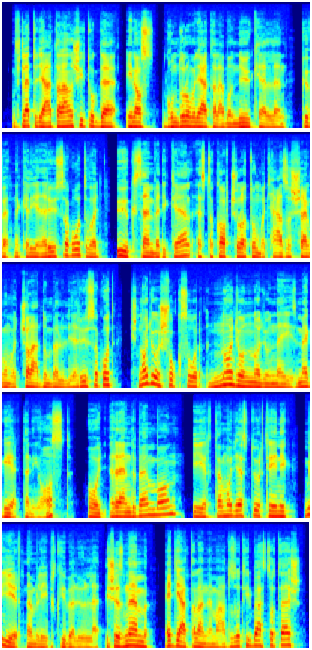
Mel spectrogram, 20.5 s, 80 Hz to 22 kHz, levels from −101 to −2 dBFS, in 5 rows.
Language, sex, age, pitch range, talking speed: Hungarian, male, 30-49, 125-165 Hz, 160 wpm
